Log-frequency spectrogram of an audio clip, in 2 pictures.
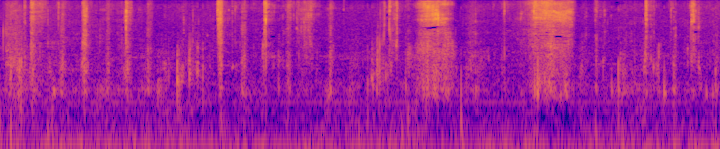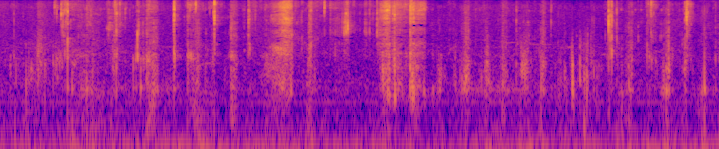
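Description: Close-miked eating of red-braised pork belly: repeated bites and wet chewing, with many short, irregular mouth clicks and smacks.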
